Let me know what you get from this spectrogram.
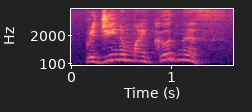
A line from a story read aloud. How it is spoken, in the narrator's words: Otto exclaimed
